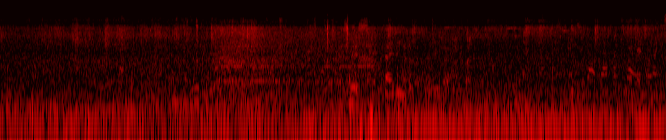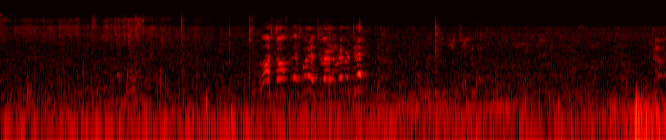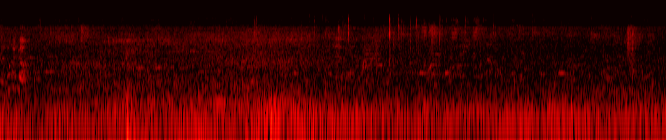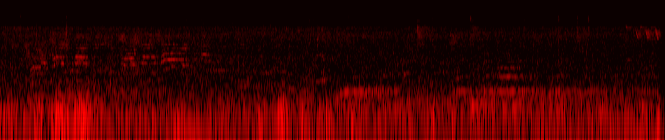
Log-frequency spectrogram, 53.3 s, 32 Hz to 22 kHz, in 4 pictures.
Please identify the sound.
riverbank-boats
Early afternoon, June, walking along a riverbank promenade. On the right a large pleasure-boat is coming in to dock, turning through 180 degrees - the intermittent high-pitched noise is the engine as the speed is adjusted. A guy pitching for passengers on another boat. A bar playing an old jazz song. Binaural on Zoom H1.
riverbank, binaural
